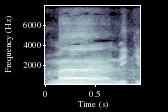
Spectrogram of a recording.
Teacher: Maliki dibaca dengan panjang 2 harakat saja. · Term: mad asli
